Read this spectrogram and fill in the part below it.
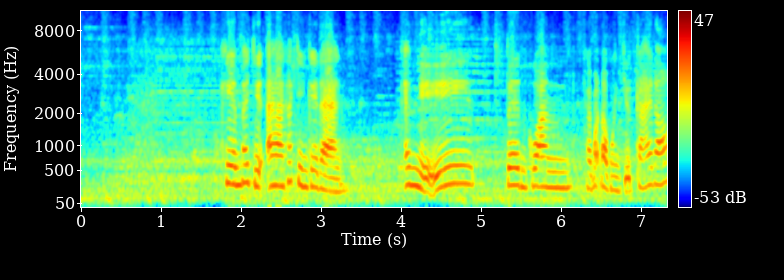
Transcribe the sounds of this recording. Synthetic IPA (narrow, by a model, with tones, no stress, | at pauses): xi˧ɛ˧mt̪ʰə˨˦jt͡ɕɨ̰˧˨ʔaː˧xaː˦˥k̚t͡ɕi˧nkə˧jɗaː˨˩ŋ | ʔɛ˧mŋḭ˧˥ | t̪e˧nku˧ʔa˧jŋ̟faː˧˩jɓa˦˥t̚ɗə˨˩wmɔ˨˩n̚t͡ɕɨ̰˧˨kaː˨˦jɗɔ˨˦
